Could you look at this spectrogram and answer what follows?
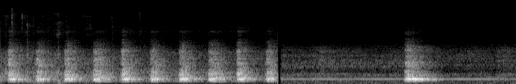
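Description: Märklin BR 38 Gauge 1 model steam locomotive's sound unit playing even steam chuffs, about three and a half a second, which stop abruptly a little under three seconds in. A steady low hum remains, broken by one short loud blast about four seconds in.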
